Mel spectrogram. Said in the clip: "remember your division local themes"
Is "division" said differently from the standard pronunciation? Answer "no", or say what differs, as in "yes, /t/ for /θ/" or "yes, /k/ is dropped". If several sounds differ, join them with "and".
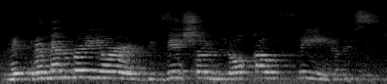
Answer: yes, /ʃ/ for /ʒ/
